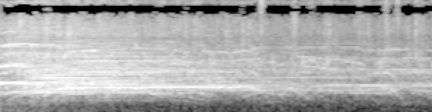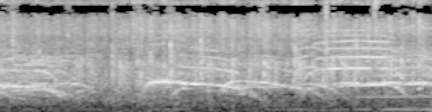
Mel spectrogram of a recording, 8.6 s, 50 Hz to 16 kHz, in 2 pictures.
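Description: Thunderous applause from a large concert crowd after a reading of Psalm 37, dense clapping mixed with cheers, whoops and shrill whistles, loudest at first, then easing slightly but carrying on steadily throughout.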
